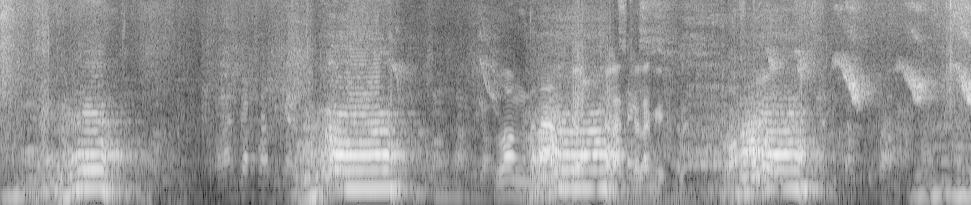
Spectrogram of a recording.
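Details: Angus bull Douglass, billed as the biggest cattle in Indonesia and 'king of Angus cattle', lowing in deep, drawn-out moos of about a second each, repeated four times over ten seconds, with faint human voices between.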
